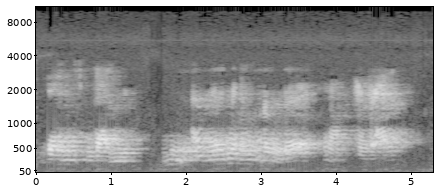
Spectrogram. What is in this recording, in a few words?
mutant intercom, VOCALS and SPOKEN WORD, Robotic or Stuttery or Spooky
